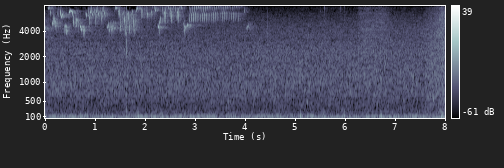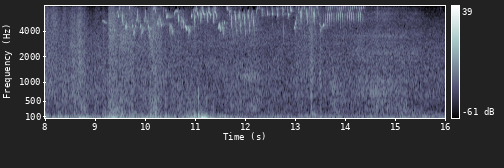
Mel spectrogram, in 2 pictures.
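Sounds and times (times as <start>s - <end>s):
songbird singing: 0.0s - 4.2s, 9.0s - 16.0s.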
